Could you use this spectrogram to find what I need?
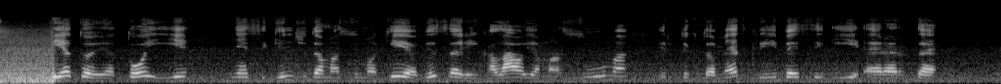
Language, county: Lithuanian, Vilnius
